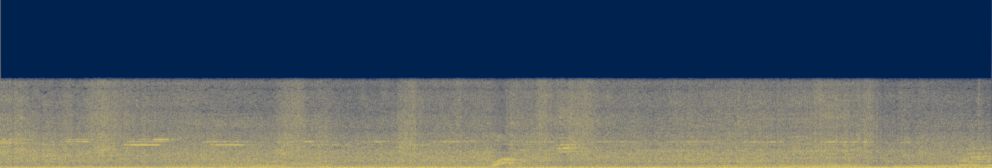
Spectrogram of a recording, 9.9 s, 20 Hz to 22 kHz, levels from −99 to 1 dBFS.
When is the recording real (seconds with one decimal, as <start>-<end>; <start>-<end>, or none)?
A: 0.0-3.3; 6.3-9.9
